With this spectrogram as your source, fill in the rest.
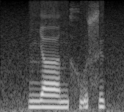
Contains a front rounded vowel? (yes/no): no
